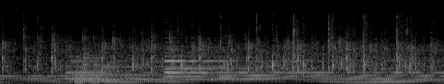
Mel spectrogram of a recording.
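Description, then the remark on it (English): An audience claps in a steady, continuous rhythm, dense and fairly loud, over sustained held notes from a keyboard or organ. “Oh, keep clapping.”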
